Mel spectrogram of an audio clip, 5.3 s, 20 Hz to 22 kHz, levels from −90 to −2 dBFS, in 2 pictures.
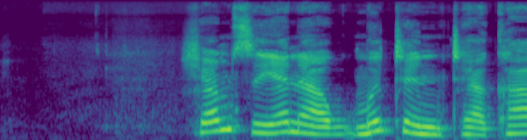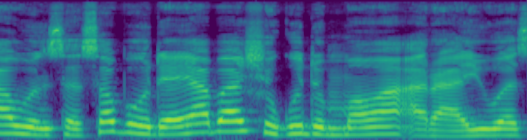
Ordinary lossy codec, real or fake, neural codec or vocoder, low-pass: none; real; none; none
